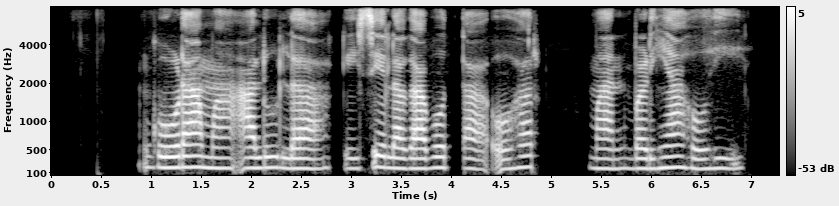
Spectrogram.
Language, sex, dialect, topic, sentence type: Chhattisgarhi, female, Northern/Bhandar, agriculture, question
